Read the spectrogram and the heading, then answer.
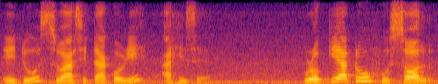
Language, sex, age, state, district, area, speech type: Assamese, female, 45-60, Assam, Lakhimpur, rural, spontaneous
